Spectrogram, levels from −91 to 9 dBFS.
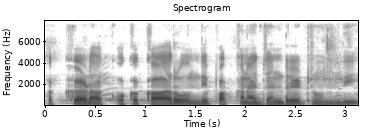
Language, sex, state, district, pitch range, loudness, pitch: Telugu, male, Andhra Pradesh, Sri Satya Sai, 125-135 Hz, -18 LUFS, 130 Hz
